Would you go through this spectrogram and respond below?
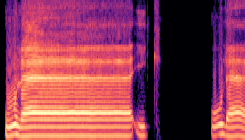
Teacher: maka dia harus dibaca panjang empat atau lima harakat dan namanya adalah mad wajib muttasil · Apabila ada fathah setelahnya alif, dhamma setelahnya waw sukun, kasroh setelahnya ya sukun, bertemu dengan hamzah dalam satu kata, maka dia harus dibaca panjang 4 atau 5 harokat dan namanya adalah mad wajib muttasil. Contohnya kita bisa lihat di sini, ini adalah lam fathah setelahnya alif.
